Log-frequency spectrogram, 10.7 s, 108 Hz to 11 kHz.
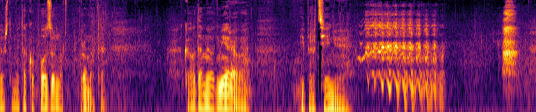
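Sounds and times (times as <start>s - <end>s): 
speech: 0.0s - 2.4s, 3.7s - 5.3s, 6.0s - 7.1s, 7.9s - 9.0s
horse whinnying: 7.1s - 9.0s.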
